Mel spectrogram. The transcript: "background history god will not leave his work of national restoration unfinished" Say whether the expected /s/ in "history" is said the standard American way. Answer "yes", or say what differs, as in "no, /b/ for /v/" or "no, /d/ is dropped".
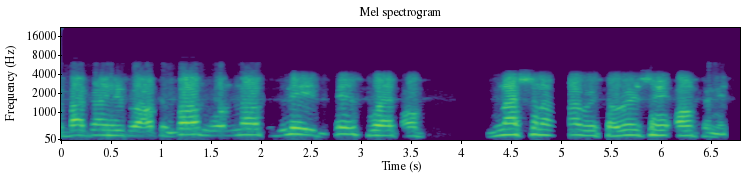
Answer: no, /θ/ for /s/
